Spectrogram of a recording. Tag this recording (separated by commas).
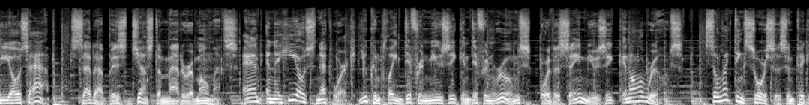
Speech, Music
